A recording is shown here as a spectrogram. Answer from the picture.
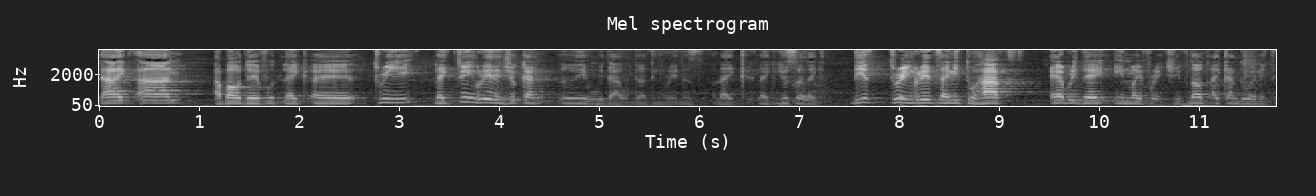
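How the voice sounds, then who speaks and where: The speaker has a Spanish accent, a moderate pace and ordinary pitch variation. Loudness swings widely, and there is noticeable background noise. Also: man, fairly high pitch for a man. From Mexico. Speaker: chef and podcast co-host. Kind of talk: casual chat.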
